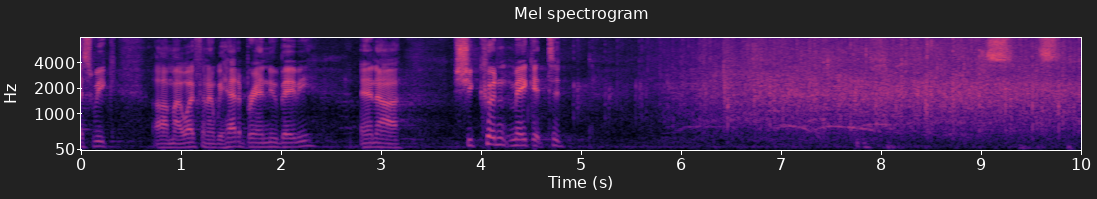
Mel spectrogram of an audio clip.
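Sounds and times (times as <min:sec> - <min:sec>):
speech: 0:00.0 - 0:05.0
audience applause: 0:05.5 - 0:09.9.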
